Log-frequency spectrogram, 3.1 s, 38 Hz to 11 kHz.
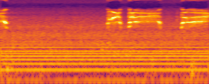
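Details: At a Port Lincoln nest on the morning of 9 October 2020, an osprey utters a brief note and then a pair of strained, whistled calls in quick succession, set against a constant low electrical-sounding hum.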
